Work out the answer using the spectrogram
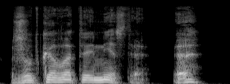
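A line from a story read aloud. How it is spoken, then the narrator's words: Smirking grunt. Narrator (Russian): хмыкнул один из догов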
